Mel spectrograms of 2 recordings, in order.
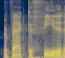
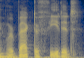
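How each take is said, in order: First: Said in the usual way. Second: Slower and softer, defeated; mock-glum Spanish-free murmur of defeat; deflated. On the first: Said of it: "repeated quieter". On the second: Real, not acted. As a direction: let it sink, dejected. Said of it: "repeat of the line".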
